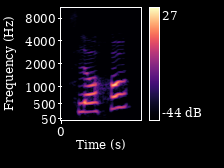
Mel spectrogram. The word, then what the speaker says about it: flojo: Flojo, loose. Flojo. Escribe flojo, no flojo. Flojo. So, esta jo es como jo. Así, ¿no? H-O. Jo. ¿No? Jo. Flo. Y luego jo. Flojo.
